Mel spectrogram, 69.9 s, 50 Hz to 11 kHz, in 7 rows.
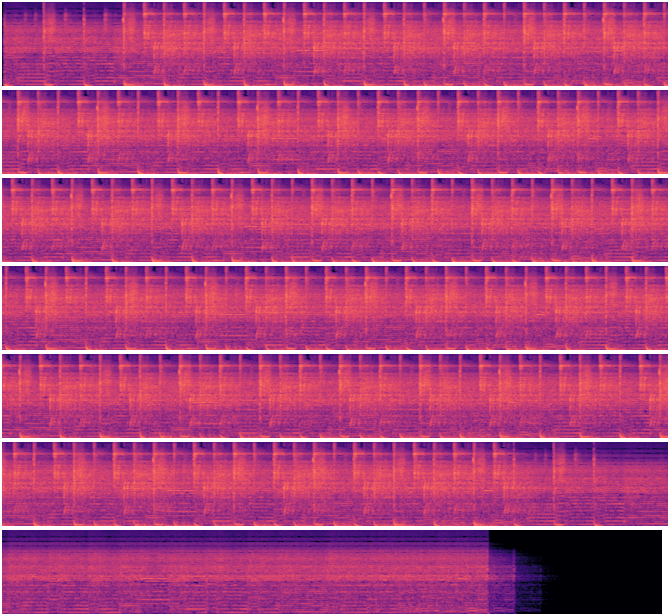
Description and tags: i made this with garage band 2 and i think it's cool rock music hope you in yoy.p.s. more coming soon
